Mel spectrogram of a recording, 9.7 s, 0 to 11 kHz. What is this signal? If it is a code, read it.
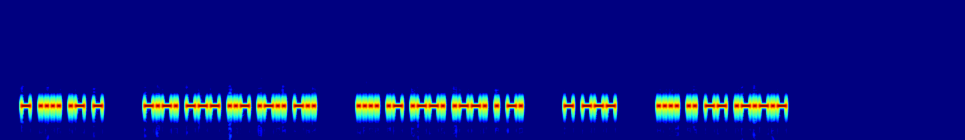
Morse code, heard as a keyed tone, about 37 wpm, 700 Hz. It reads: THAT COULD HAPPEN TO HIM.
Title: 2x Word-Spacing - Sentences from Top 400 Words - 40wpm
